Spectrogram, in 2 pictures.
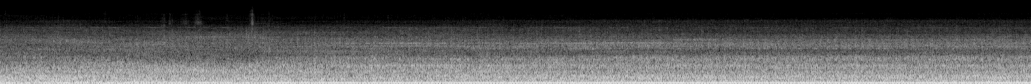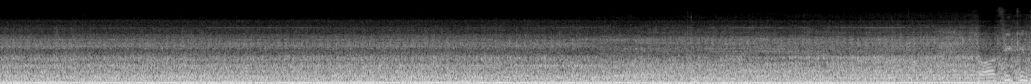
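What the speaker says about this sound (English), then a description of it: "I'm gonna wait for the tractor to pull out" A tractor's heavy diesel engine rumbles steadily as it pulls out of a yard during a truck recovery. The deep, loud drone holds for the whole stretch with little change in pitch.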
